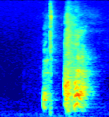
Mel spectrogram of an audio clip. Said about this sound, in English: I'm going to sneeze.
